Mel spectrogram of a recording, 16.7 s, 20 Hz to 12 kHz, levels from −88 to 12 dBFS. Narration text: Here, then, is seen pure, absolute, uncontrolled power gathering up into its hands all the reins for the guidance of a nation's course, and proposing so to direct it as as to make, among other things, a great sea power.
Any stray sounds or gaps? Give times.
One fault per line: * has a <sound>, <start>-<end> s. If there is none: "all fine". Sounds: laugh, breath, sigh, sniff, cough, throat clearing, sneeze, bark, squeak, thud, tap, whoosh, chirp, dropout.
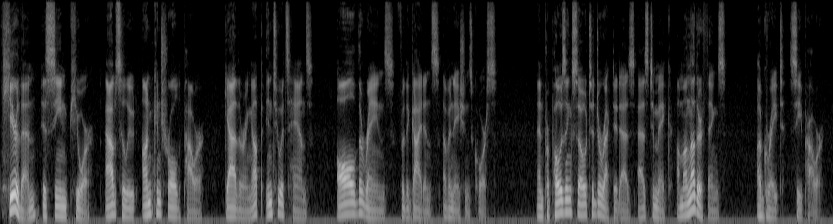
all fine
